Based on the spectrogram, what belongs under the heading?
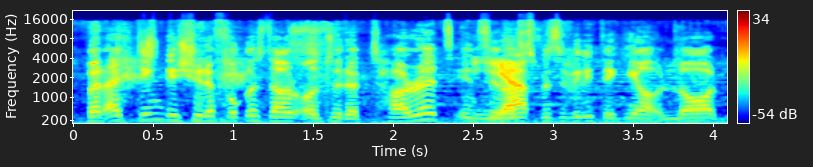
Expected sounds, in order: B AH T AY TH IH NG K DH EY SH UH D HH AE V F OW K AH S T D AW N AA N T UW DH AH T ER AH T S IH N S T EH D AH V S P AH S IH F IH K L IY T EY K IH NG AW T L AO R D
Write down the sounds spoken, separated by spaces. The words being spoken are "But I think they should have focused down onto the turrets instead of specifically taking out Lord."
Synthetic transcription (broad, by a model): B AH T AY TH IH NG K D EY SH UH D HH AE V F OW K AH S D AW N AA N T UW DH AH T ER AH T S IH N T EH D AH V S P AH S IH F IH K L IY T EY K IH NG AW T L AO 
